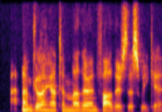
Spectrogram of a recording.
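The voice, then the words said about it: Fake transatlantic wannabe accent. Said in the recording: “That fake transatlantic fake wannabe accent.”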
